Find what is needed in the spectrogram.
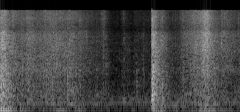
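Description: Plastic cat-food pouches rustling as a handful is set down on a table, with a sharp crinkle about one and a half seconds in.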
